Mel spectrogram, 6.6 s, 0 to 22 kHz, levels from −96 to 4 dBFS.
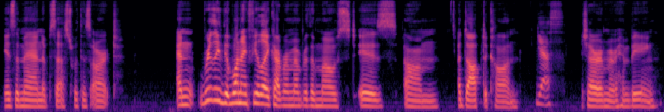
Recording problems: wrong speed and pitch; too fast and too high; 1.5 times normal speed

